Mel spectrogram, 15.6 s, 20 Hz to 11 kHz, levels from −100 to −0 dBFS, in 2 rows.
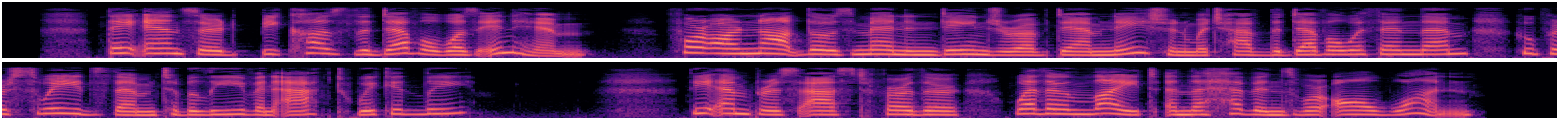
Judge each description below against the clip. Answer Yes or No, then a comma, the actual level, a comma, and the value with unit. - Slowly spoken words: No, average, 165 wpm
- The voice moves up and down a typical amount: Yes, average, 4.2 semitones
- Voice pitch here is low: No, high, 235 Hz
